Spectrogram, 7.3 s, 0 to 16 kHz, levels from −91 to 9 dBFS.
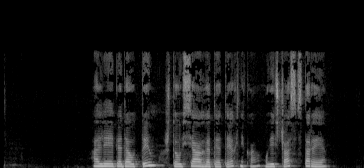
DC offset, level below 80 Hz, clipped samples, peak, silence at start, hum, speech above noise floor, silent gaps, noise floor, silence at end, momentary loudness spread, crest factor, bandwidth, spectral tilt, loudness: under 0.1%; -70 dBFS; under 0.1%; -16 dBFS; 1.85 s; none; 51 dB; none; -79 dBFS; 0.75 s; 8 LU; 14 dB; 11.5 kHz; -5 dB/octave; -29 LUFS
